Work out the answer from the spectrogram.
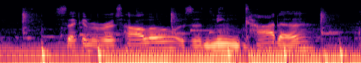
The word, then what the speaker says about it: Nincada: Second reverse hollow is a Nincada. I guess it rhymes with Kinkada.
